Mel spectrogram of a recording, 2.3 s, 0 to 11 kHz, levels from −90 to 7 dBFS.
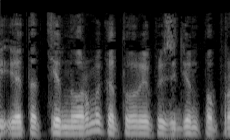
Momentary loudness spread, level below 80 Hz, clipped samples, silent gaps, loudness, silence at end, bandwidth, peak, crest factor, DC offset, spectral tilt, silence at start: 5 LU; -64 dBFS; under 0.1%; none; -28 LUFS; 0 s; 8.6 kHz; -10 dBFS; 16 dB; under 0.1%; -7 dB/octave; 0 s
